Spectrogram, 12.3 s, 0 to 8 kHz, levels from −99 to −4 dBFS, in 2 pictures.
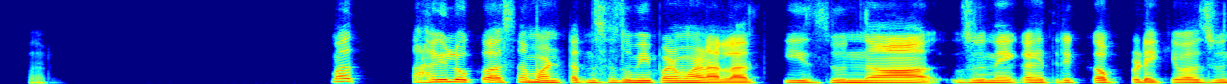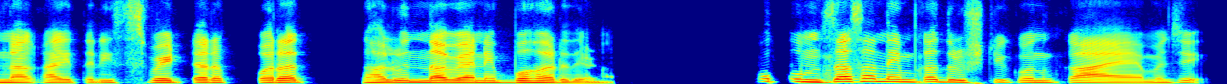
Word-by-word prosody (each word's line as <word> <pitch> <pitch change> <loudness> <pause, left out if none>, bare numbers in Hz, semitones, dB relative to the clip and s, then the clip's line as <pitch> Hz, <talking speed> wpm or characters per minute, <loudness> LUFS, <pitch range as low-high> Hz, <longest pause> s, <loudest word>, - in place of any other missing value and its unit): बरं. 130 -2 -20 1.4
मग 260 - 0 0.3
काही 205 +2 0
लोक 210 -1 0
असं 195 +1 0
म्हणतात 175 -3 +1
जसं 165 +3 -5
तुम्ही 180 -1 +4
पण 185 +1 0
म्हणालात, 145 -7 +4 0.2
की 160 0 -2
जुना 160 0 +4 0.2
जुने 160 +1 -1
काहीतरी 160 +1 -4
कपडे 150 -4 -1
किंवा 150 +3 -2
जुना 150 0 0
काहीतरी 145 0 -4
स्वेटर 160 +1 0 0.2
परत 175 +3 +3 0.3
घालून 155 +4 +1
नव्याने 160 -1 +4
बहर 175 -4 +3
देणं. 120 -3 -7 0.8
मग - - -2
तुमचा 230 -1 +4
असा 260 +3 +3
नेमका 225 -3 0
दृष्टिकोन 190 -2 -3
काय 155 -5 +1
आहे? 130 0 -3
म्हणजे 140 +5 -7
165 Hz, 155 wpm, -20 LUFS, 150-185 Hz, 1.4 s, तुम्ही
